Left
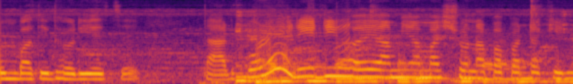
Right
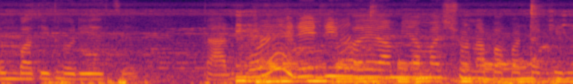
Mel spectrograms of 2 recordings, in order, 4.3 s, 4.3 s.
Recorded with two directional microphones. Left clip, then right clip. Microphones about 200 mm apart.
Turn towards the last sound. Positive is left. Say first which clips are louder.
# left 5 dB
turn(degrees=30)  # may be behind; listen again after turning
